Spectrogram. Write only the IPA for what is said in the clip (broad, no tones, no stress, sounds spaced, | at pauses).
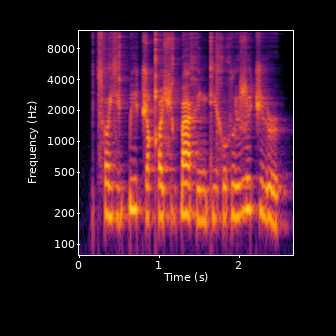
t͡sʰ ʌ ɪ̯ zʲ a k͡p i t͡ʃ u qʰ u ɕ o k͡p a x e ɲ tʲ a x o x l ɨ ɮ ɨ t͡ʃ ɨ ɹ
